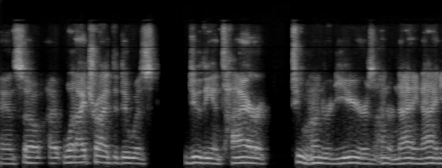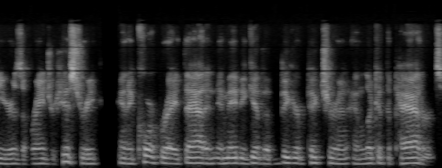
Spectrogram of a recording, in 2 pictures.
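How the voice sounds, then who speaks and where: A somewhat breathy voice speaks at a moderate pace with monotone, flat intonation. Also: man, medium pitch for a man. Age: 60s. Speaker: author and investigative reporter. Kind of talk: interview. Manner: halting, repeats words.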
